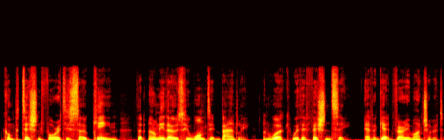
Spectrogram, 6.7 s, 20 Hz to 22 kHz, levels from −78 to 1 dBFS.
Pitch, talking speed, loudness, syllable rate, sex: 105 Hz, 205 wpm, -18 LUFS, 5.8 syllables/s, male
